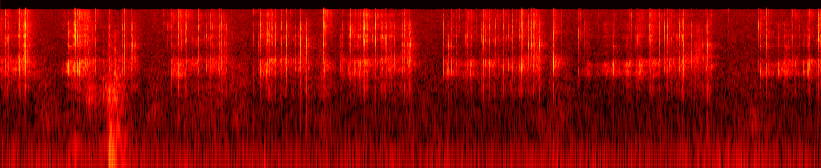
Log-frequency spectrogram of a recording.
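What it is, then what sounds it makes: Plastic articulated fidget slug toy. Long fingernails scratch and tap across the ridged segments of a small, rainbow-colored, hollow, segmented plastic fidget slug held in one hand. The result is bursts of dry, bright, scratchy clicking and rasping with very short decay, broken by brief pauses and one heavier tap early on.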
